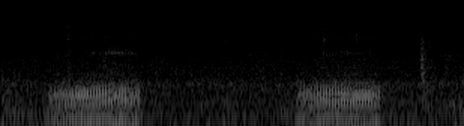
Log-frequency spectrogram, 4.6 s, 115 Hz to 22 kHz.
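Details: Snoring from 3-week-old French Bulldog puppies born 1/10/25: a pair of grating, vibrating inhalations near one second each, separated by about two seconds of soft indoor quiet and a small click at the end.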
